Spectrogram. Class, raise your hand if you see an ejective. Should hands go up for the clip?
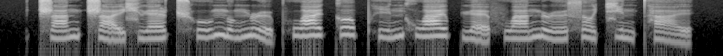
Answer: no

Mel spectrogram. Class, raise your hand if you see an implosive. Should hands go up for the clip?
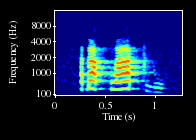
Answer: yes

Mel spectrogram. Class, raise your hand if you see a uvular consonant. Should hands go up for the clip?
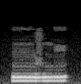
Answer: no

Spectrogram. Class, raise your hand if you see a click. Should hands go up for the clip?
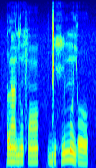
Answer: no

